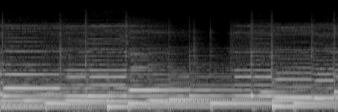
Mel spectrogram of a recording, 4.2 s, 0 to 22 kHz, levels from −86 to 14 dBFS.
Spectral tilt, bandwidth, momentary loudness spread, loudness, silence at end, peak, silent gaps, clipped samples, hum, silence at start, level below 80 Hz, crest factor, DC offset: -8.5 dB/octave; 10 kHz; 4 LU; -18 LUFS; 0 s; -6 dBFS; none; under 0.1%; none; 0 s; -52 dBFS; 12 dB; under 0.1%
